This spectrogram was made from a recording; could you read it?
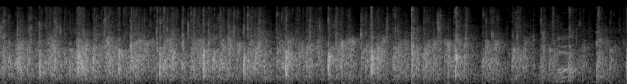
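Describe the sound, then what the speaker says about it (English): An audience at a value-investing talk gives a long round of applause, many hands clapping in a lively, slightly uneven patter that keeps going for several seconds. "Why don't we give Pat a big round of applause?"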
